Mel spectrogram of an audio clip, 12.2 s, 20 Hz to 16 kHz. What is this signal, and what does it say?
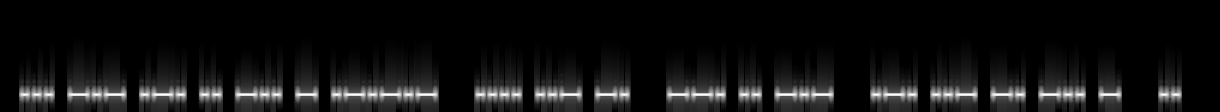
Morse code, heard as a keyed tone, about 20 wpm, 600 Hz. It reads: SKRIDT. HUN GIK RUNDT I
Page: Ferie 19 wpm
